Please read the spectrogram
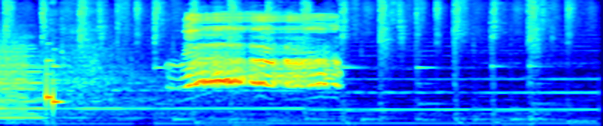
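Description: A cartoon bird's call: one high, wavering squawk lasting about a second, over quiet background music with held tones.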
